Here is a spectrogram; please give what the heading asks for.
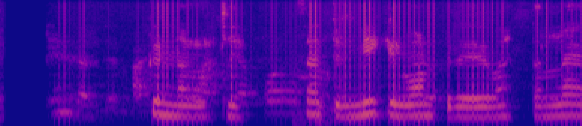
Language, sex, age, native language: Icelandic, female, 13, Icelandic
